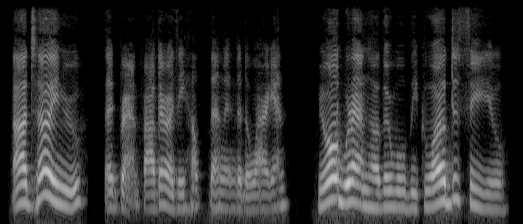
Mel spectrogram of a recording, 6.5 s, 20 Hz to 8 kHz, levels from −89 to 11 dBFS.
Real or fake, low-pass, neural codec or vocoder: fake; 7.2 kHz; codec, 16 kHz, 0.5 kbps, FunCodec, trained on LibriTTS, 25 frames a second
